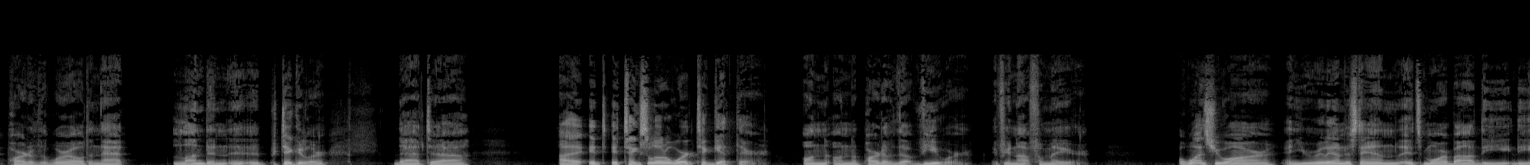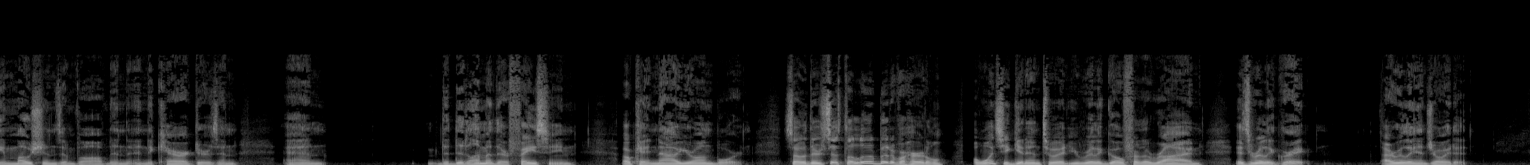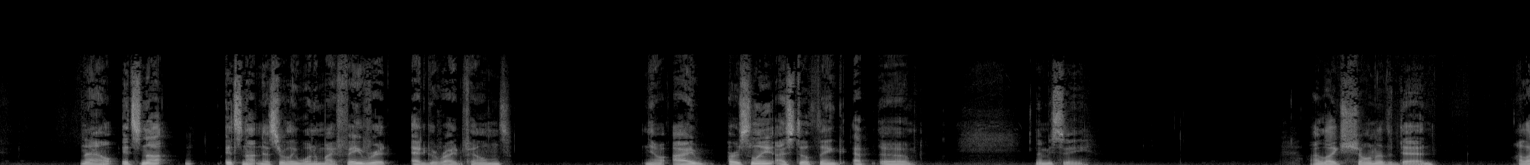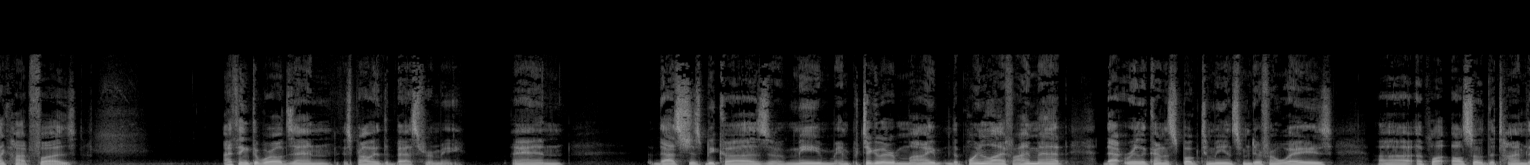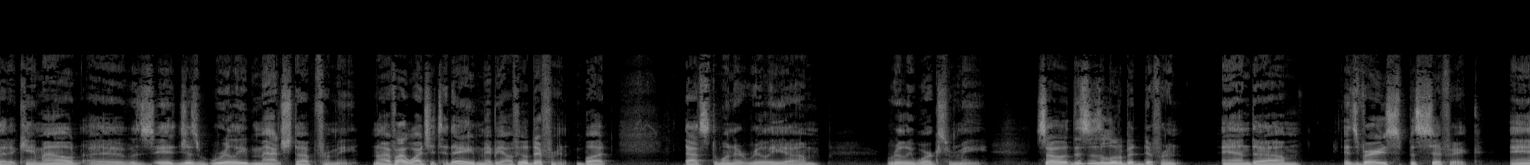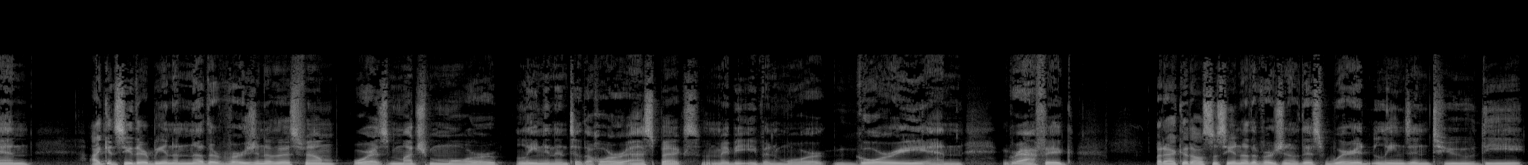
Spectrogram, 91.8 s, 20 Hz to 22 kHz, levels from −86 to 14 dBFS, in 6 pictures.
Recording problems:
none

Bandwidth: 14.5 kHz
